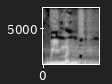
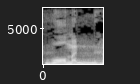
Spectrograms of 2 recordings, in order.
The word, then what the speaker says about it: women: Then I realized that W-O-M-E-N, women, in Han Yu Pinyin is not pronounced as women, it's pronounced as woman, right?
